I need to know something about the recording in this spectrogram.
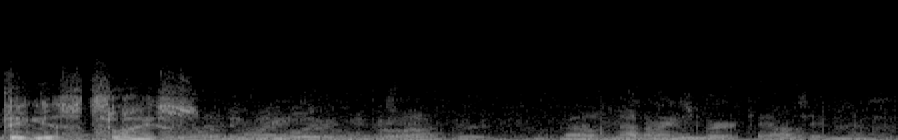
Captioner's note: people murmuring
